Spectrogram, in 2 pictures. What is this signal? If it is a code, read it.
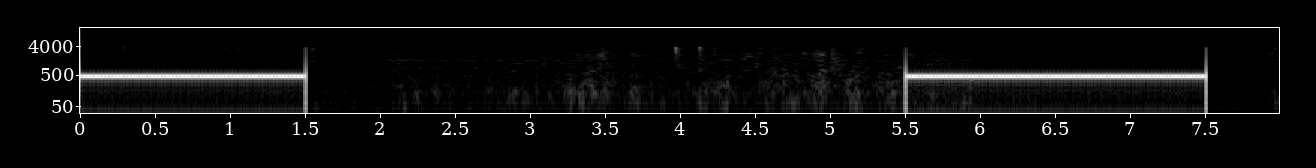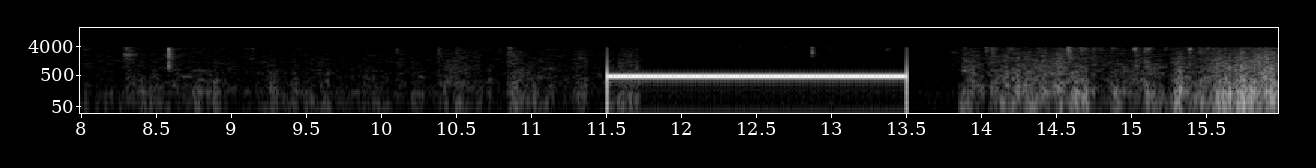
Ringback tone (North America), 440 + 480 Hz.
